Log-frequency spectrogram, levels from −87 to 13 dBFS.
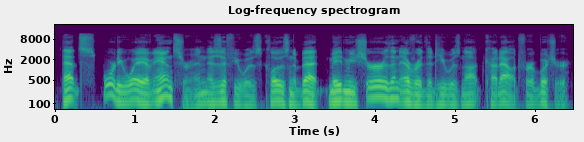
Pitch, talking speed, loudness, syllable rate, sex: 110 Hz, 240 wpm, -19 LUFS, 5.4 syllables/s, male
